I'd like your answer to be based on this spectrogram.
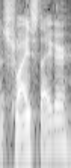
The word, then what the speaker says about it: Schweinsteiger: Yeah, I mean, like last night, Bastian, I'm not going to say his last name right, but Schweinsteiger, is that right? The soccer guy? – Oh, yeah. I think you said it pretty close. If it's not right, you missed it by a half a syllable.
